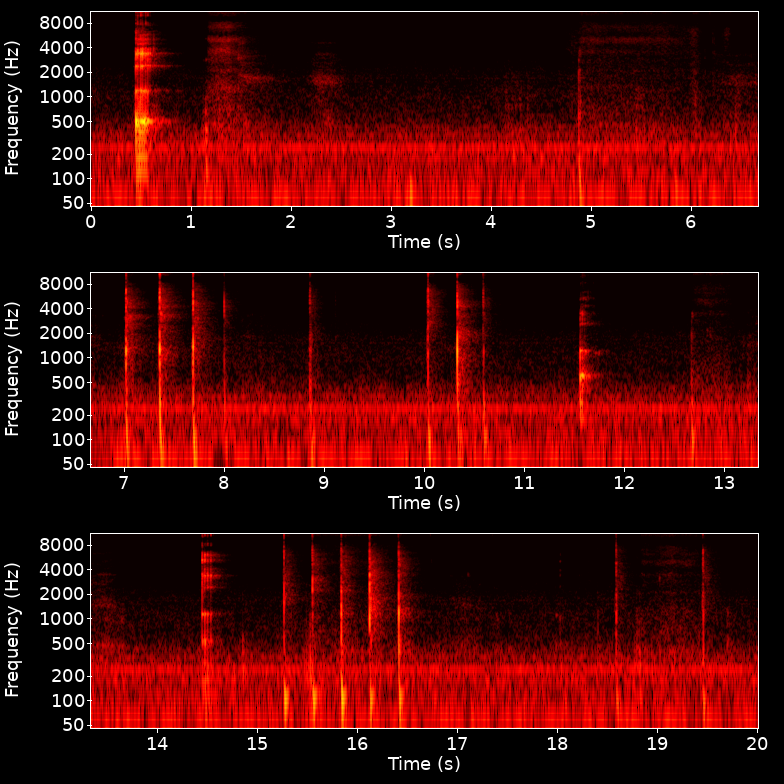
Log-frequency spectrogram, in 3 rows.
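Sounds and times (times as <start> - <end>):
person burping: 0.4 - 0.9.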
